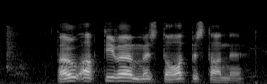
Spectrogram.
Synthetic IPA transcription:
b̥əwɐk̚tivəməsdɑːt̚bəstɐndə

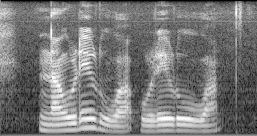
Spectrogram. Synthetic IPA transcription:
nauɺeɺuwauɺeɺuːwa

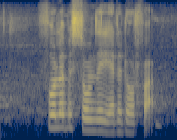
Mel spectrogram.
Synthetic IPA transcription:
fɔləbəsɔndəɦiədədɑːrfɐ̰n

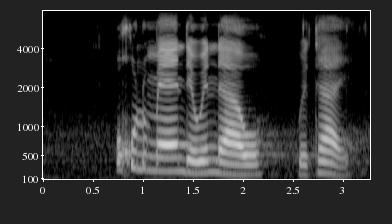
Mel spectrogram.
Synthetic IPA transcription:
uxulumɛndʱɛwɛndʱawɔ | wɛtʰaːjɛ

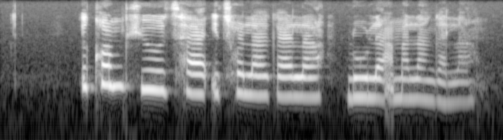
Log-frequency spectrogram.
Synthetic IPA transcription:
ikʰompʰjutʰaʔitʰɔlak̬ʼala | lulaa̰malaŋɡʱala

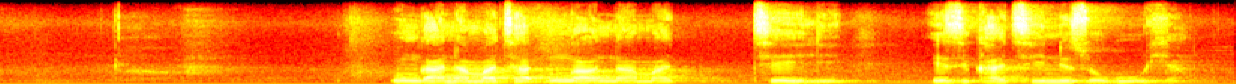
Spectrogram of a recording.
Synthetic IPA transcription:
u | uŋanama | tʰeli | ezikʰatʰinizok̬uːɮa

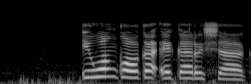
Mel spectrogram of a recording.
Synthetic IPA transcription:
iwɔŋkɔkaʔɛkaɾiʃaːkḁ

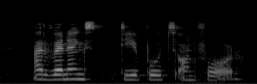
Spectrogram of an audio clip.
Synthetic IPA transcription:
arvənəŋsd̥iəpɔtsɑ̰ːnfɑ̰ːr

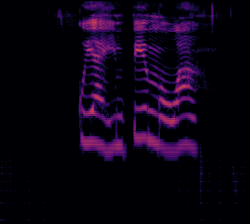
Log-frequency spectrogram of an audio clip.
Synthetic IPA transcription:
kʼujaɦim̩pʼimɔwa

